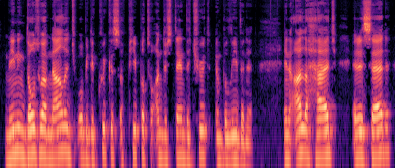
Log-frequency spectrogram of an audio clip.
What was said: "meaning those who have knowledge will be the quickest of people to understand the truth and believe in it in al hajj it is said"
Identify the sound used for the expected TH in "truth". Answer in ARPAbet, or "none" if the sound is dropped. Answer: TH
